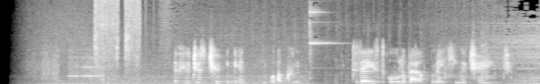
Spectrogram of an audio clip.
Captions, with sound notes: - If you're just checking in, welcome. (bell ringing) Today's all about making a change.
